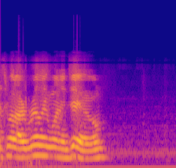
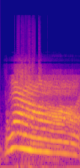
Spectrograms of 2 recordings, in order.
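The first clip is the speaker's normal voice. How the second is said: mock brrr; 6 semitones higher, 6 dB louder than usual.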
